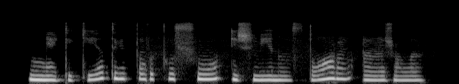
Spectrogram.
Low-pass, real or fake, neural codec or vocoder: 7.2 kHz; fake; codec, 44.1 kHz, 2.6 kbps, DAC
